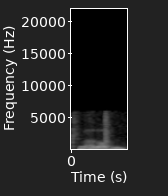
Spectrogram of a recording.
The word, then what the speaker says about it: Cleland: He pronounced it Cleland because he came to Duke's directly from Scotland.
